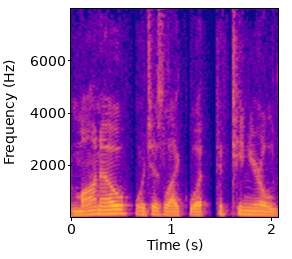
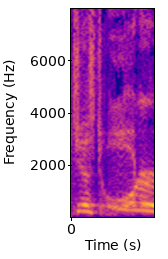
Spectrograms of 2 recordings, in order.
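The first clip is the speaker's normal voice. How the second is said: yelling at a much higher pitch; 13 semitones higher than usual. A father recalls losing it with his five-year-old son, retelling a yell. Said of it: "I just start yelling at him".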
